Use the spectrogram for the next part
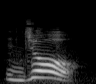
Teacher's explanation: En el dialecto castellano, la I representa una palatal fricativa africada.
